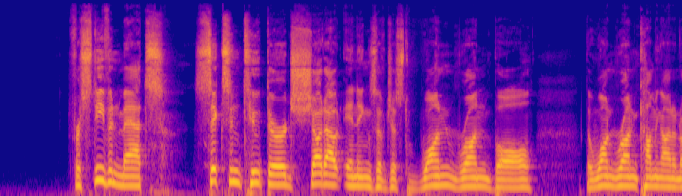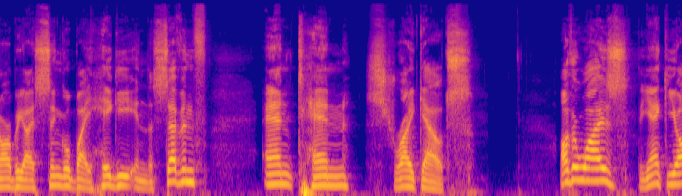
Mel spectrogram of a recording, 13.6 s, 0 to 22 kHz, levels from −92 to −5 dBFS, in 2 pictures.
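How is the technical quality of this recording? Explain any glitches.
The technical quality of this recording is sound, with no glitches to explain.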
